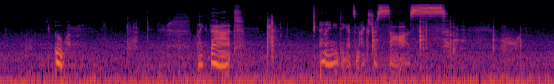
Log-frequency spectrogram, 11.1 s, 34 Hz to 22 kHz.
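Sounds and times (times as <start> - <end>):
air conditioner hum: 0.0 - 11.0.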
